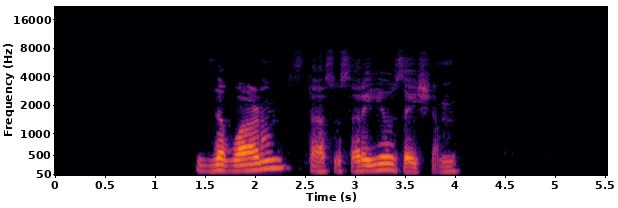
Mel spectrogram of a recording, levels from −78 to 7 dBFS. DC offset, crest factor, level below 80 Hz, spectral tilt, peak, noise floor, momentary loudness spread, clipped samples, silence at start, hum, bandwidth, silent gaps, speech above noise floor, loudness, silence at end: under 0.1%; 18 dB; -74 dBFS; -8 dB/octave; -8 dBFS; -82 dBFS; 18 LU; under 0.1%; 1.4 s; none; 8 kHz; none; 60 dB; -22 LUFS; 1.5 s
